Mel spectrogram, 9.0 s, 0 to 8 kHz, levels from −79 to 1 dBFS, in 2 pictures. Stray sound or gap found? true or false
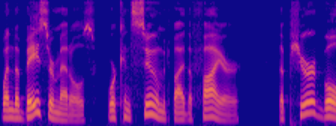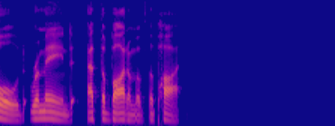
false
